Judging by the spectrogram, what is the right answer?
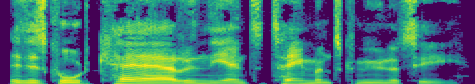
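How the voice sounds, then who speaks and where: A man's voice: fairly high pitch, a little fast, darkish tone, clear, resonant tone, no echo, studio quality, close to an everyday voice. A man voicing a languid, haughty male cat who talks in a formal, wordy drawl in an audiobook. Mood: languid disdain.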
